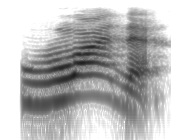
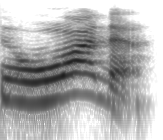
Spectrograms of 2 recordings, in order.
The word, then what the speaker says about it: wanna: Wanna. Some people pronounce it wanna, others wanna, with more of an O sound.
